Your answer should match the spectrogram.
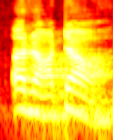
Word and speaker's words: Arata: It's pronounced as arata.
